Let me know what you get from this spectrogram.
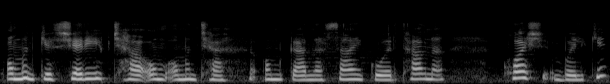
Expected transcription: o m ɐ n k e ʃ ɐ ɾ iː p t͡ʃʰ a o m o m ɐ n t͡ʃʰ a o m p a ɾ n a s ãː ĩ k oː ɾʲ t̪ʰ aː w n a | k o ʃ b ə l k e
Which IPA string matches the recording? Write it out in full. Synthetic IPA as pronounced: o m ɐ n k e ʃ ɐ ɾ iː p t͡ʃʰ a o m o m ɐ n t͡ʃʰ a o m k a ɾ n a s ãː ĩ k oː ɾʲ t̪ʰ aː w n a | kʰ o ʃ b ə l k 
